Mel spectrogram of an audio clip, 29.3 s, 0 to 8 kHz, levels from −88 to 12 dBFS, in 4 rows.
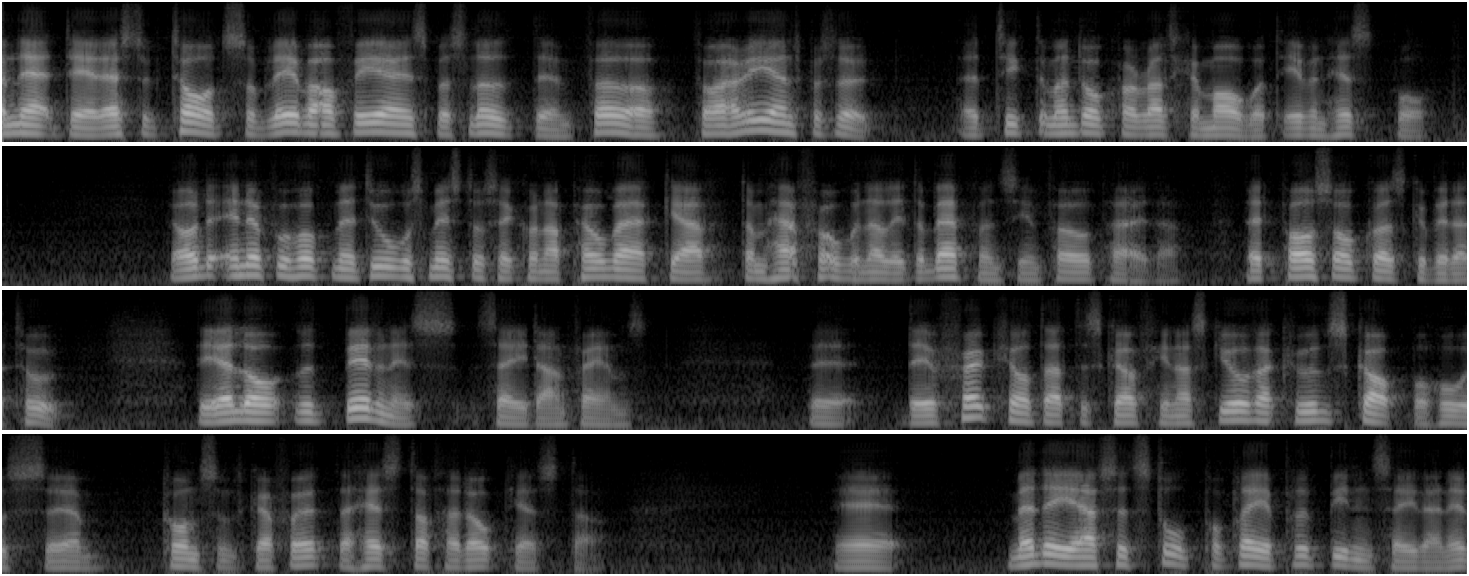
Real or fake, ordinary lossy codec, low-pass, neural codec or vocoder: fake; none; none; codec, 16 kHz, 0.2 kbps, FocalCodec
